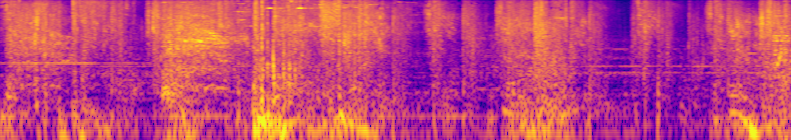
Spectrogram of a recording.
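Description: Heavy hits thud against a large monster.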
